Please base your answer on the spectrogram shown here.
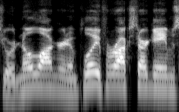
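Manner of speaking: formal, official, announcer-like tone. Acting out hr firing an employee on the phone: acting as hr firing someone. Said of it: "I am human resources for Rockstar Games".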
